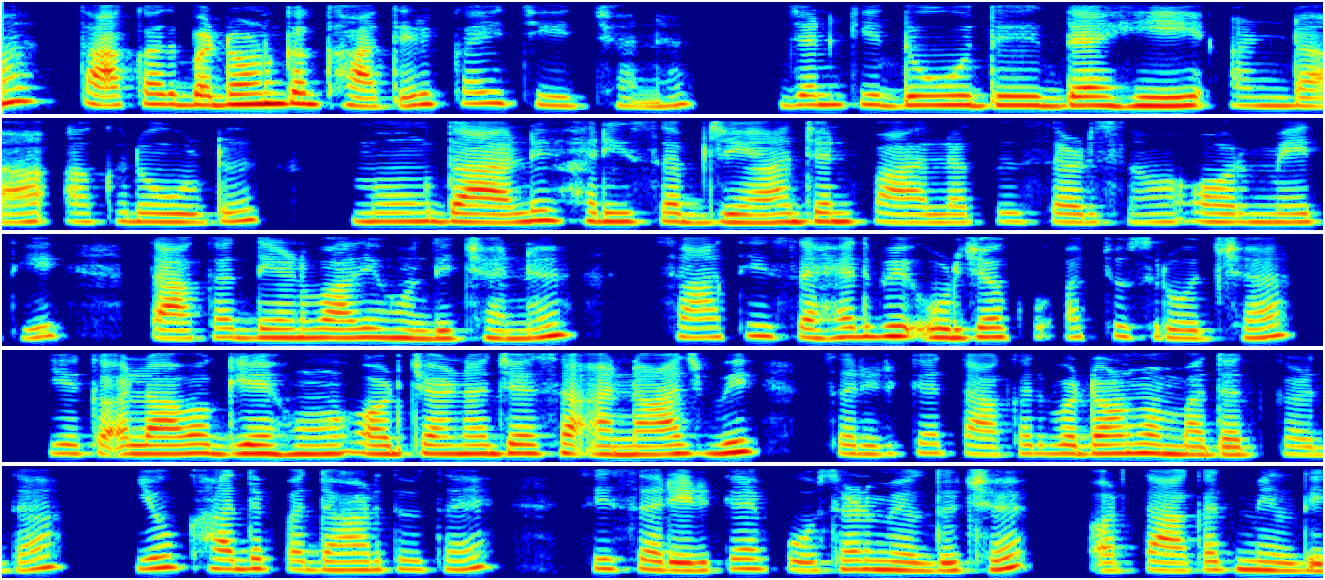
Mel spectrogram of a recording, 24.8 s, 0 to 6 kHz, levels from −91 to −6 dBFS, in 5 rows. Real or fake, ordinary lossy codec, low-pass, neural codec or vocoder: real; none; 5.4 kHz; none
